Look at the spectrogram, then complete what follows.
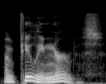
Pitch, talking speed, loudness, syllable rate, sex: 120 Hz, 170 wpm, -14 LUFS, 5.2 syllables/s, male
